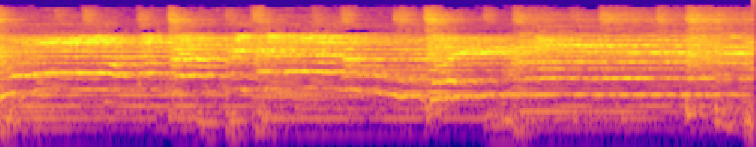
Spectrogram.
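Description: A woman singing a song live into a handheld microphone, holding long notes; about three and a half seconds in, her note dips down in pitch and comes back up.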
